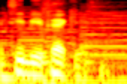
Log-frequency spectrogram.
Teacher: It might sound like ta, or in this case, the T sound links with the next word's vowel and becomes very short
